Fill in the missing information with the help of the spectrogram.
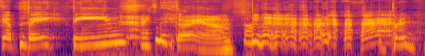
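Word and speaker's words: Biehn: Bine is amazing Terminator like a bean homie that how we say his name bean bean built like a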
